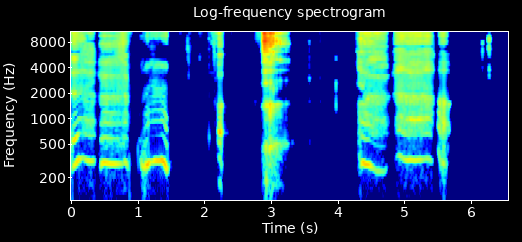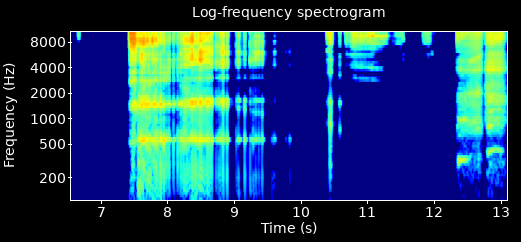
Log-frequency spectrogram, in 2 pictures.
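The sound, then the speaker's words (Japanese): A series of loud burps, several short and voiced in quick succession, then one long, rumbling, drawn-out belch, separated by brief pauses and a few breathy exhalations. “ゲップ好き。”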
